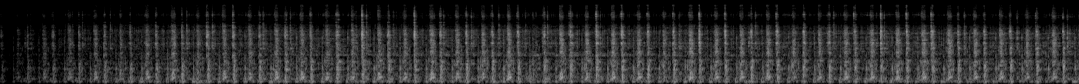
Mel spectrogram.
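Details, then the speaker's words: Burrell steam engine running: fast, steady knock on each stroke from excessive connecting rod play and a worn big-end bush at the crank. "I found a video from the end of last year, and listening back to it, you can clearly hear the knocking as the engine runs."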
